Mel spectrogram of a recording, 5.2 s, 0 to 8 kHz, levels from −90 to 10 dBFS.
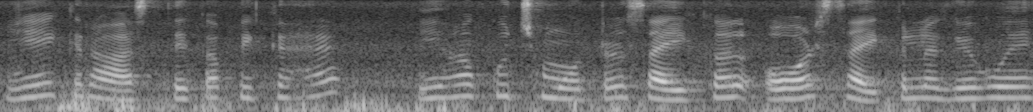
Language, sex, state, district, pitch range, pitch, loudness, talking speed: Hindi, female, Punjab, Pathankot, 255-280 Hz, 270 Hz, -19 LUFS, 150 wpm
